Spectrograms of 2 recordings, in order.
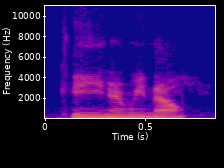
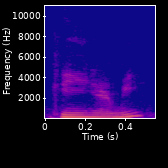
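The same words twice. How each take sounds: First: Faint voice, a little better; slightly faint. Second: Very faint, far from mic; faint, barely picked up question; barely audible. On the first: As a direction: still faint but a bit clearer. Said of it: "It's a little bit better, but not much". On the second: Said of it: "I can barely, barely hear you". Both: Real, not acted.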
